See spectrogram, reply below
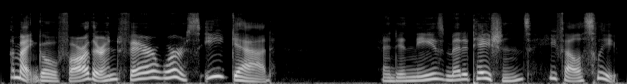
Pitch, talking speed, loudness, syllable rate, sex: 220 Hz, 145 wpm, -18 LUFS, 4.9 syllables/s, female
